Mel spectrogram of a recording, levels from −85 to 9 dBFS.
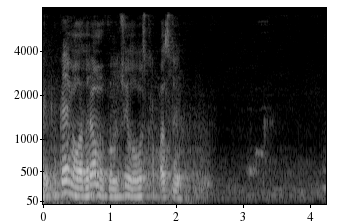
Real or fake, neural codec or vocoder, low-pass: fake; codec, 44.1 kHz, 3.4 kbps, Pupu-Codec; 7.2 kHz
